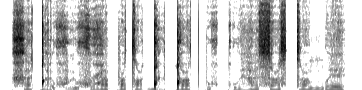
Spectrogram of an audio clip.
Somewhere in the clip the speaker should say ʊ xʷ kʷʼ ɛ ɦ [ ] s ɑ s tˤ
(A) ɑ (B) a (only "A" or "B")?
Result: B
